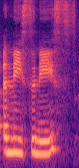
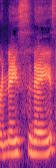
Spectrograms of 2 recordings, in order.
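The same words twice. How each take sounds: First: "Anise Anise" with a long EE in each second syllable; "ee" pronunciation. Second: "Anise Anise" with an AY vowel in each second syllable; "ay" pronunciation. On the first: Reviewer offers one way to say the perfume name, "Anise Anise" with EE sounds. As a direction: say "Anise Anise" as uh-NEECE uh-NEECE. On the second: Reviewer offers another way to say the perfume name, "Anise Anise" with AY sounds. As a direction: say "Anise Anise" as uh-NAYCE uh-NAYZ. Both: Shown as a demonstration. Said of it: "however you want to pronounce it".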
